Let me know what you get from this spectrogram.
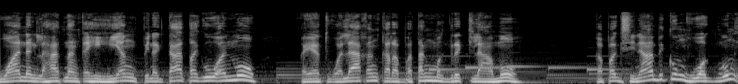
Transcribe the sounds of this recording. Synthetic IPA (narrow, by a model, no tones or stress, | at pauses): wanɐŋlɐɦat̪̚nɐŋkɐhɪhɪjaŋpɪnɐɡ̚t̪aːt̪ɐɡoːʔɐnmo̞ | kɐjat̪wɐlaːkɐŋkɐɾɐpɐt̪aŋmɐɡɾɛklaːmo̞ | kɐpaɡsɪnaːbɪkʊŋhwɐɡ̚mo̞ŋ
